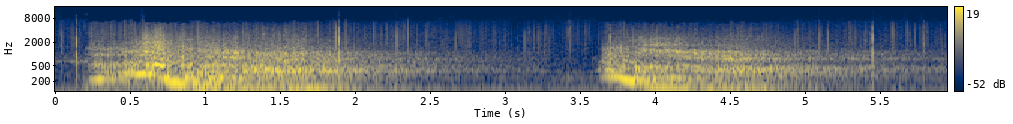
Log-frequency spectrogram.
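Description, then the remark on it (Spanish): Two loud saber-toothed tiger roars, each a deep, rasping growl that swells and then slides downward, separated by a brief pause, with no talking. “Había entonces un animal terrible, el gran tigre de los dientes de sable.”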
